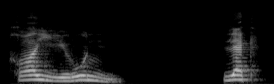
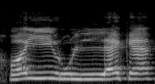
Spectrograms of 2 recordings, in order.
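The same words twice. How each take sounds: First: An n sound is heard before the l. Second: The n is dropped and merges into the l. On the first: "خير اهي كانها تتنطق كده" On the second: "هنشيل النون ... وهندخل على طول على اللام"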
